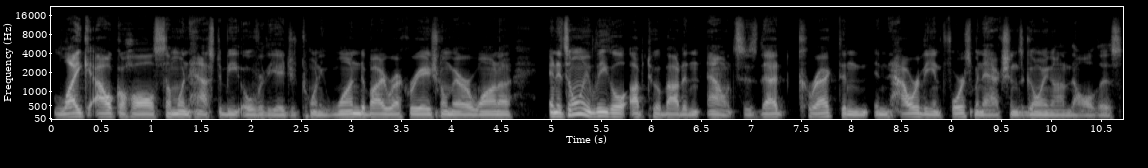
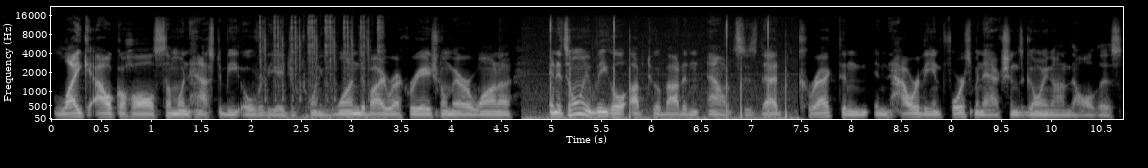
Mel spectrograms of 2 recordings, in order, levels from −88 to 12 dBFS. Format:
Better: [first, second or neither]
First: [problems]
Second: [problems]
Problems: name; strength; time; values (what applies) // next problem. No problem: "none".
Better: first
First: none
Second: keyboard typing; noticeable; from 2 to 3.5 s and from 4.5 to 7.5 s; peak 8 dB below the speech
